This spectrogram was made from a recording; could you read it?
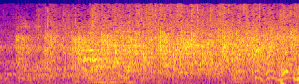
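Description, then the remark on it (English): A crowd applauds steadily for about three seconds, dense clapping that swells slightly after the first moments and stays loud throughout, with faint voices mixed underneath. “Why are people applauding?”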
